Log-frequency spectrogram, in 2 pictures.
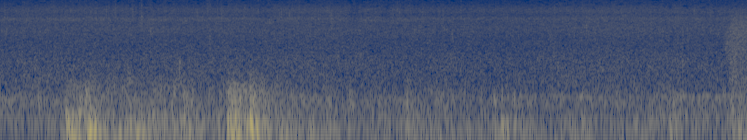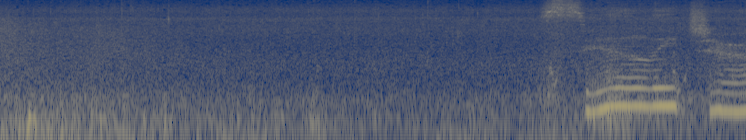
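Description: Rain falls steadily in a Genshin Impact storm, broken by a few low thunder rumbles near the start and a crack later on, with game chimes and effects near the end.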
